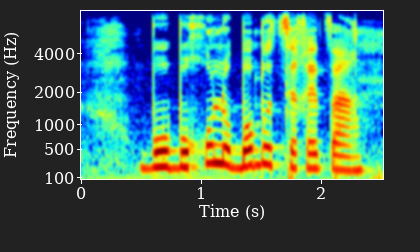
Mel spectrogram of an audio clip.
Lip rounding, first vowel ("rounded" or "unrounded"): rounded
